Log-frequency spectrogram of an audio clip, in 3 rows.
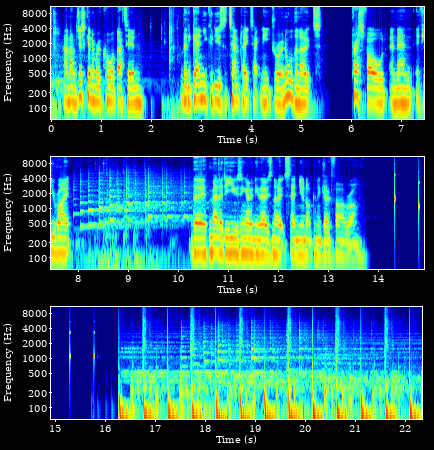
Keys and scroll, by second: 2.3 shift+super+m, 12.9 shift+Tab.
